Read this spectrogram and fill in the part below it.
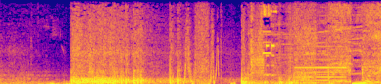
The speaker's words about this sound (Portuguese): Vamos pra soltar um foguete. Né? um foguete agora.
